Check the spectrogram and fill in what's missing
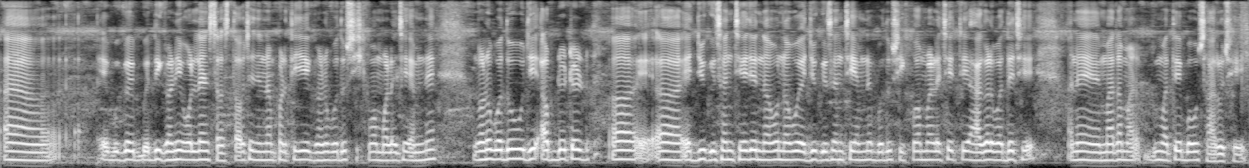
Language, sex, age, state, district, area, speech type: Gujarati, male, 18-30, Gujarat, Aravalli, urban, spontaneous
